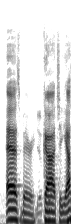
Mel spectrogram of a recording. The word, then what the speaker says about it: Asbury: Asbury. Asbury.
